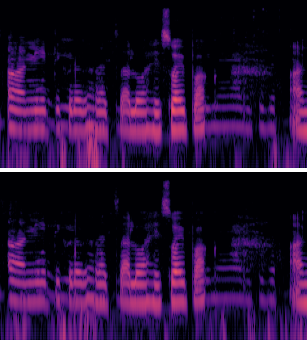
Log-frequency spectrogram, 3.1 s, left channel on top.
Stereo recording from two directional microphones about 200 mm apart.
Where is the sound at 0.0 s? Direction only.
55° left (ahead or behind).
